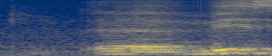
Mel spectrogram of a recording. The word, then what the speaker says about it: mes: Yo voy a decir mes oncles. Mes oncles. Eso se dice me. El S no se dice.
